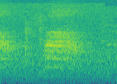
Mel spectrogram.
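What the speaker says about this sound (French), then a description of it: "accueilli par les cris stridents du corbeau" A crow caws shrilly, one drawn-out harsh call swelling in the middle and fading away against a soft, hushed ambient background.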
